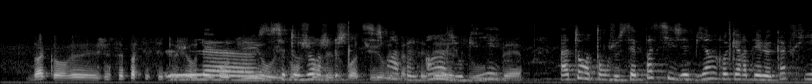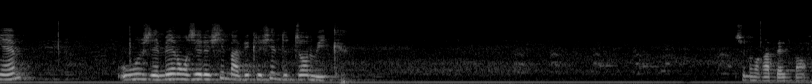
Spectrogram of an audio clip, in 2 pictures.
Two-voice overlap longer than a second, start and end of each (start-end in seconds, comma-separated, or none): 1.7-5.0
